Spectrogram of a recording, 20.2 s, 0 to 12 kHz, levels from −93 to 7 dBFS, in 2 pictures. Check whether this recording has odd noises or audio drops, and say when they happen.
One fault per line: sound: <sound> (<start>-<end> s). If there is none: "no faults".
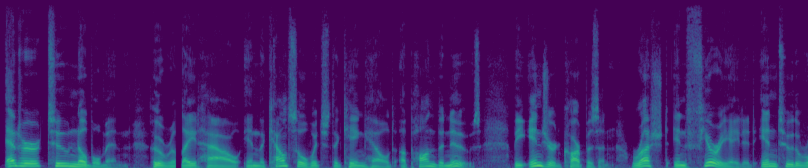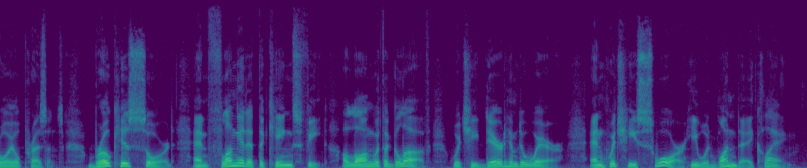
sound: dropout (2.2-2.3 s)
